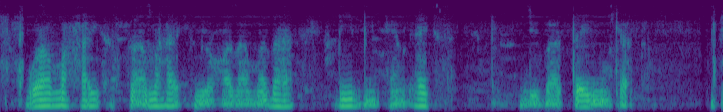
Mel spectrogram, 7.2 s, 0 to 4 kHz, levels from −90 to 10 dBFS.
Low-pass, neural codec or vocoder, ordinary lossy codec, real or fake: 3.6 kHz; vocoder, 22.05 kHz, 80 mel bands, HiFi-GAN; none; fake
